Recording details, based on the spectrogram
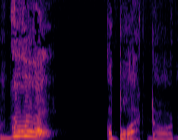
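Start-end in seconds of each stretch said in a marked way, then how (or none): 0.0-0.6 very high, loud strangled yell; cut-off yell. A narrator's reading. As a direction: yell out as something seizes you. Jinx is suddenly attacked mid-speech.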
